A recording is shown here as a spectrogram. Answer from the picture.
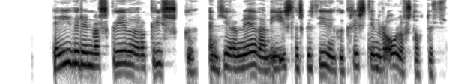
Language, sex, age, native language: Icelandic, female, 30-39, Icelandic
